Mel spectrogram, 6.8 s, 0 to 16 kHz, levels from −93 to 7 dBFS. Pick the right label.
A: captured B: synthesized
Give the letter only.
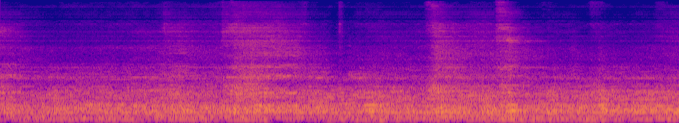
B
